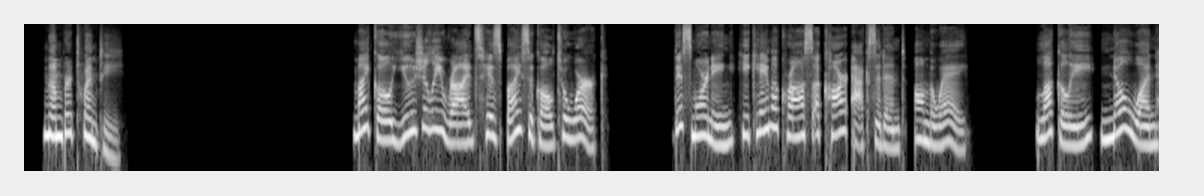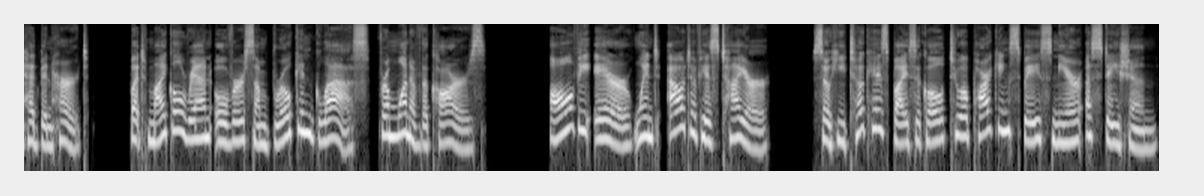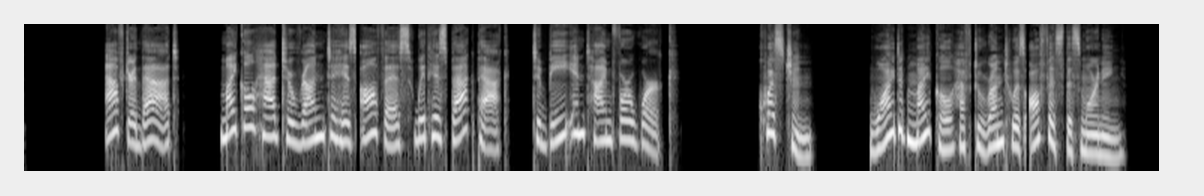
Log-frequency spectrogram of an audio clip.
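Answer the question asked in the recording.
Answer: His bicycle got a flat tire from broken glass.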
